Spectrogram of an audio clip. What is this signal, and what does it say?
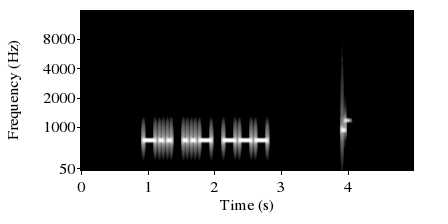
Morse code, heard as a keyed tone, about 20 wpm, 700 Hz. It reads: DUO
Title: Build A Word - 1 Letter At A Time - 3-Letter Words - 20wpm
